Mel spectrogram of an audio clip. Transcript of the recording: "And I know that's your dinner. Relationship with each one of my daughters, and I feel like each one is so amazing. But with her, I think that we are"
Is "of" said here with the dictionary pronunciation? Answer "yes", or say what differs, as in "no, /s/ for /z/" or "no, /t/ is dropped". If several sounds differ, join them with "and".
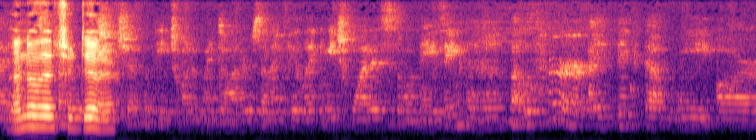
yes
